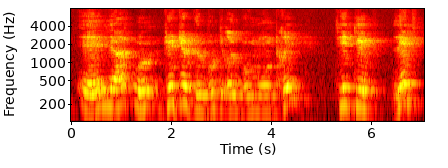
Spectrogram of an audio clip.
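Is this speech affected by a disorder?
Yes: cerebral palsy; lifelong, non-progressive.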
